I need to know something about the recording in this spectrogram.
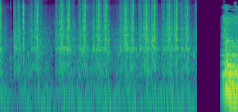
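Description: Typewriter sound effect: a fast, even run of key clicks, one per letter as the text is typed out.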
